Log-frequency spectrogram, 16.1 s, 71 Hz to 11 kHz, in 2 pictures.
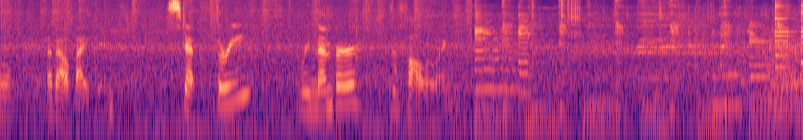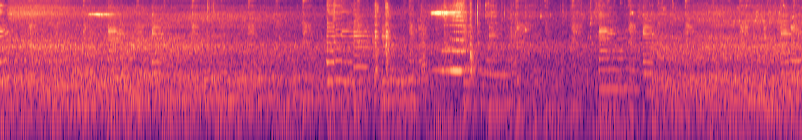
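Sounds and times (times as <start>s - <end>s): acoustic guitar music: 0.0s - 16.0s
bus running close by: 0.0s - 16.0s
road traffic: 0.0s - 16.0s.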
